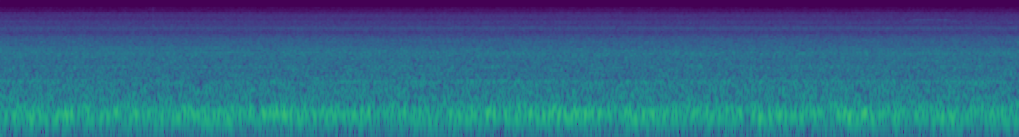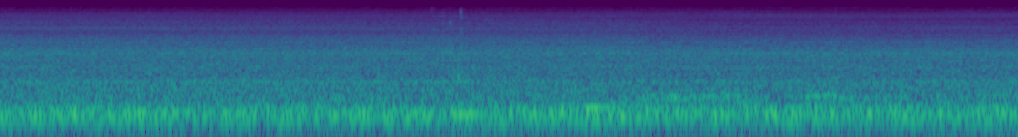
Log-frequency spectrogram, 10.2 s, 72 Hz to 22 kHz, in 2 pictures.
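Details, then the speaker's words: Ender 3 3D printer with SKR 1.3 board in Ikea Lack enclosure: only steady fan hiss and faint travel sounds, no stepper singing in corners; very quiet, working normally. "you can't even hear the thing it's crazy seriously this camera has a good microphone can you hear that at all it is dead silent it's nuts"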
